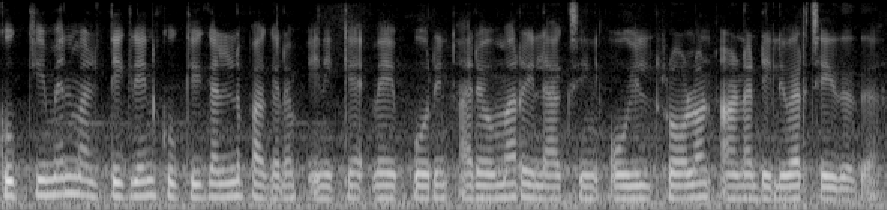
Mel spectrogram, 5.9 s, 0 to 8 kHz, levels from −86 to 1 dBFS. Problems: none marked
